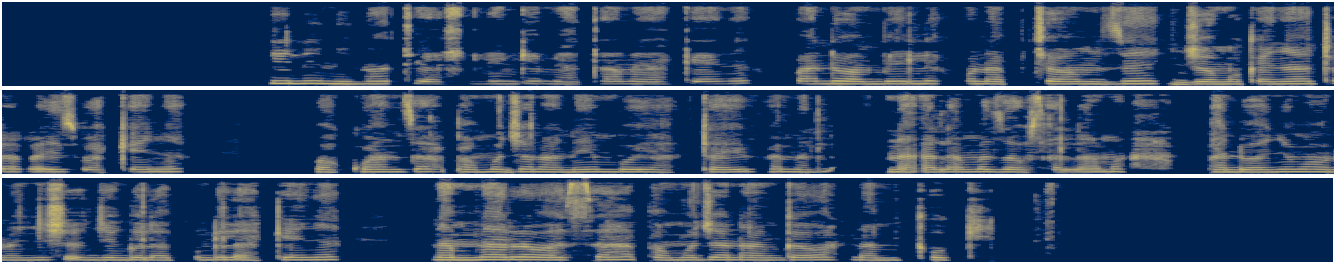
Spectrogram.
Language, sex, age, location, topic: Swahili, female, 25-35, Nakuru, finance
